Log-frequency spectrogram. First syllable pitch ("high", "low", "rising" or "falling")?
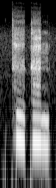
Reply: low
